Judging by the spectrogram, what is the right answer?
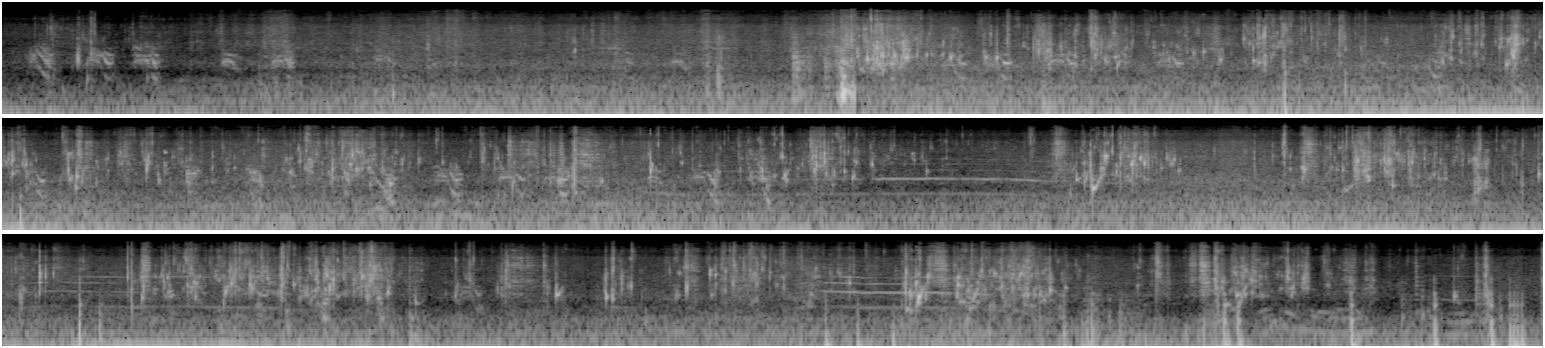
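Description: Water splashing, sloshing and dripping in a metal basin as hands wash and lift out pieces of raw catfish, in irregular bursts.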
